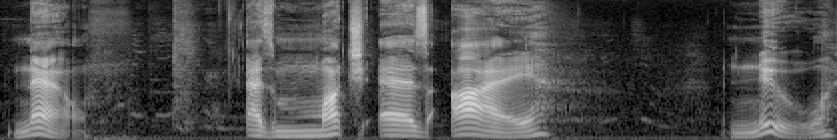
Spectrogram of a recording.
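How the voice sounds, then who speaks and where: A man in his thirties telling a personal story casually, in a rambling, halting way with some swearing. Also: mid-range voice, big pitch swings, fairly bright tone, no room sound. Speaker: amateur storyteller.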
